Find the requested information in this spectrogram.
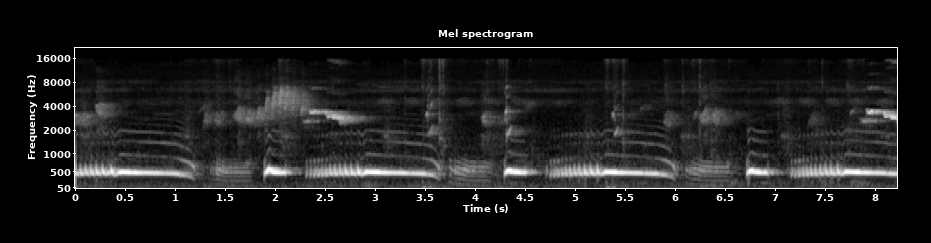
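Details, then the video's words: Female Barbary dove calling to a male, giving repeated two-part calls about every two and a half seconds: a clipped opening note followed by a long, even, purring coo. Thin chirps from other birds sound in between. "puter betina memanggil jantan.lenjeh"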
